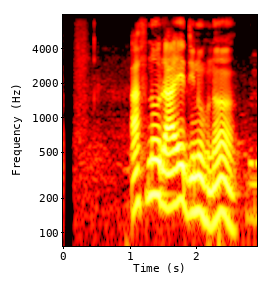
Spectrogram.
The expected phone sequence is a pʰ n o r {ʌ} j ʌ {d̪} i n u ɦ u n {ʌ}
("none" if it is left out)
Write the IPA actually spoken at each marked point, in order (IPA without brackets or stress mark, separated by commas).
a, d̪, ʌ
